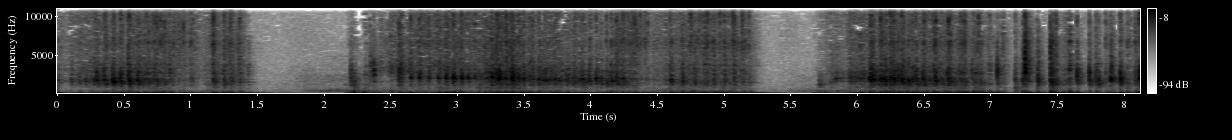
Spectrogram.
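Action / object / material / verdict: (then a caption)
scrape / corrugated cardboard sheet / cardboard / none. Long painted nails scratch and tap rapidly across the exposed ridges of a flat sheet of brown corrugated cardboard with some torn spots, lying on a wooden table. A dense, crackly rasp with bright, papery clicking rides over a steady low hum. The sound drops to near silence twice, briefly, before resuming.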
